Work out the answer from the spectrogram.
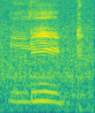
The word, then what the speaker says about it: lead: तो first लीड verb, she इज़ लीडिंग the parade, वो parade का नेतृत्व कर रही है, लीड।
